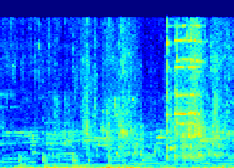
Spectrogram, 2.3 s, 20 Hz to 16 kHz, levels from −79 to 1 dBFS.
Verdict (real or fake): real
